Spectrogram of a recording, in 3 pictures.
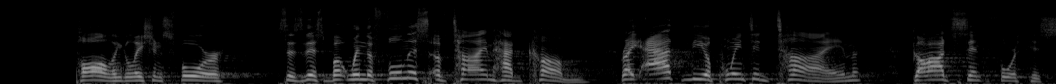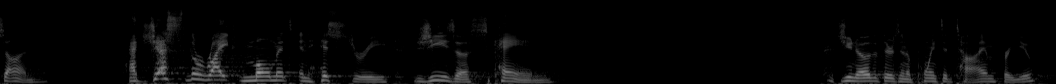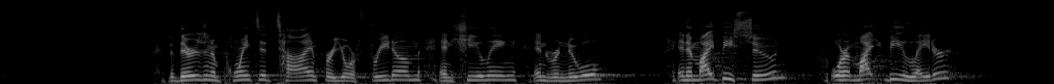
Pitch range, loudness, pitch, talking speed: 135-215 Hz, -38 LUFS, 185 Hz, 125 wpm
